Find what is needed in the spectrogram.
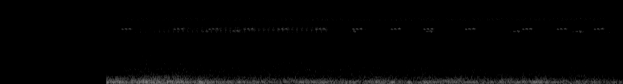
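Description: Faint insects trilling: a steady high drone with short chirps repeating over it, coming in about a second in after a moment of dead silence, with a low outdoor rumble beneath.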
